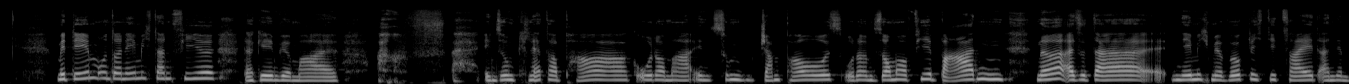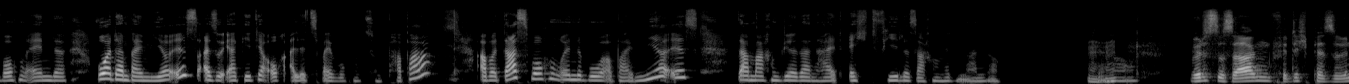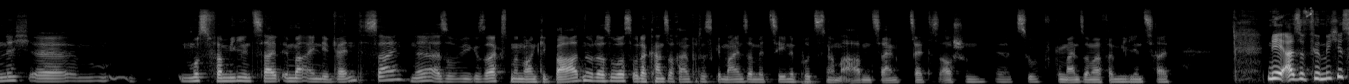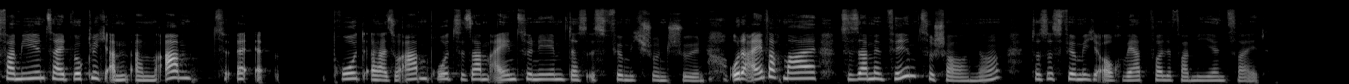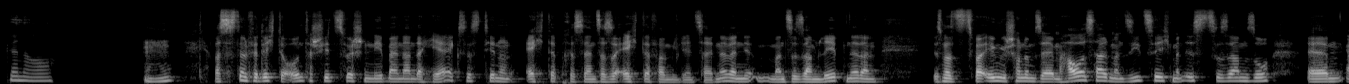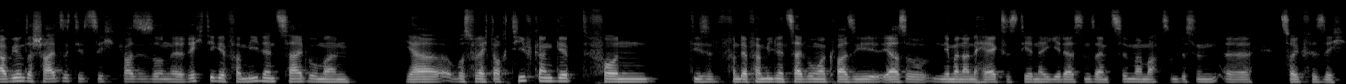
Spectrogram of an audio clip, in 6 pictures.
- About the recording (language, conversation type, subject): German, podcast, Wie schafft ihr es trotz Stress, jeden Tag Familienzeit zu haben?
- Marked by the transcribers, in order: lip trill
